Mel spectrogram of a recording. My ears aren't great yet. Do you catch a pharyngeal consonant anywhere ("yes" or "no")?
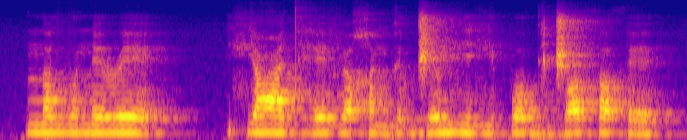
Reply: yes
